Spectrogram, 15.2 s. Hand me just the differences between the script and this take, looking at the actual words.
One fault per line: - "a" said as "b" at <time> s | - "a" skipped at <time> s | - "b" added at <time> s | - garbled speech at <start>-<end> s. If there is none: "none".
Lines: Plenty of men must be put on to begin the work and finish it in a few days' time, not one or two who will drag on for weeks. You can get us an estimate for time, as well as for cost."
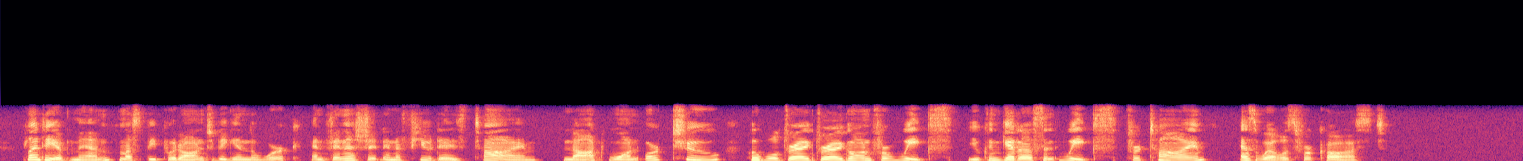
- "drag" added at 8.1 s
- "estimate" said as "weeks" at 10.6 s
